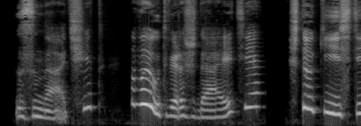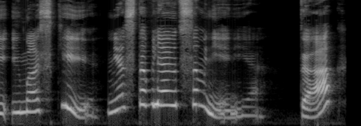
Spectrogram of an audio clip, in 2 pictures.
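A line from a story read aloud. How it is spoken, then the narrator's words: Insinuating, poised to pounce. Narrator (Russian): начал он вкрадчиво, словно готовясь к прыжку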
